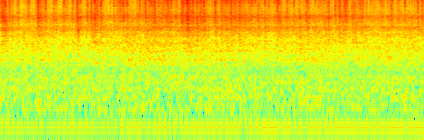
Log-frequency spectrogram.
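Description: Beeswax pellets pouring into a metal pouring pitcher: a dense, continuous rattle of many small clicks.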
